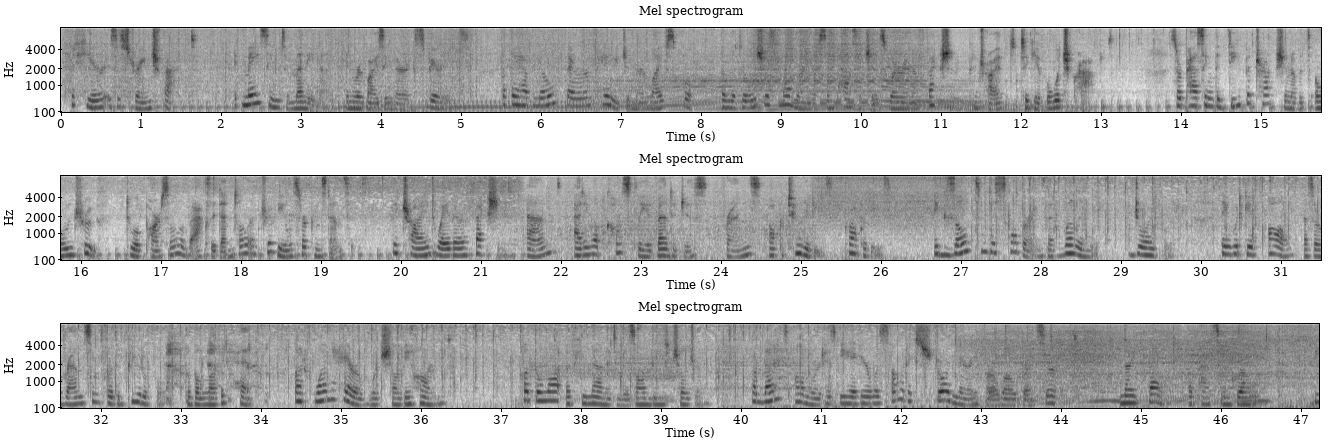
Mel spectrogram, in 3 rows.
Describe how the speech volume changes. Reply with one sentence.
The volume of the speech stays about the same.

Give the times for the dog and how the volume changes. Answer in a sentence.
You can't hear the dog here.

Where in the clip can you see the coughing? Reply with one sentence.
The coughing can be heard from 32.8 to 34.1 s.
